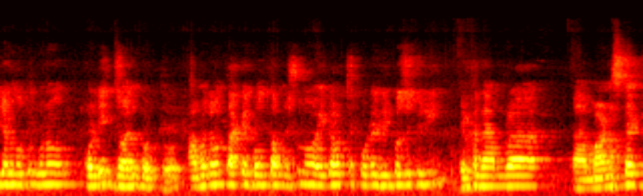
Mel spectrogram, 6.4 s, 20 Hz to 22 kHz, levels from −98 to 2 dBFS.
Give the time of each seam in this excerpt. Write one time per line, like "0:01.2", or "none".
none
